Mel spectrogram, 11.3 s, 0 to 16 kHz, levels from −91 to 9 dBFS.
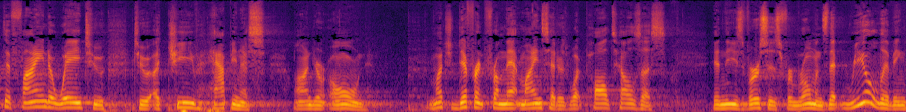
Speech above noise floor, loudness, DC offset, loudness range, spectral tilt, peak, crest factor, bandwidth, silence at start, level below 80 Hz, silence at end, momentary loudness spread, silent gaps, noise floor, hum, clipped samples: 29 dB; -15 LUFS; under 0.1%; 3 LU; -5 dB/octave; 0 dBFS; 14 dB; 16 kHz; 0 s; -36 dBFS; 0 s; 10 LU; none; -44 dBFS; none; under 0.1%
